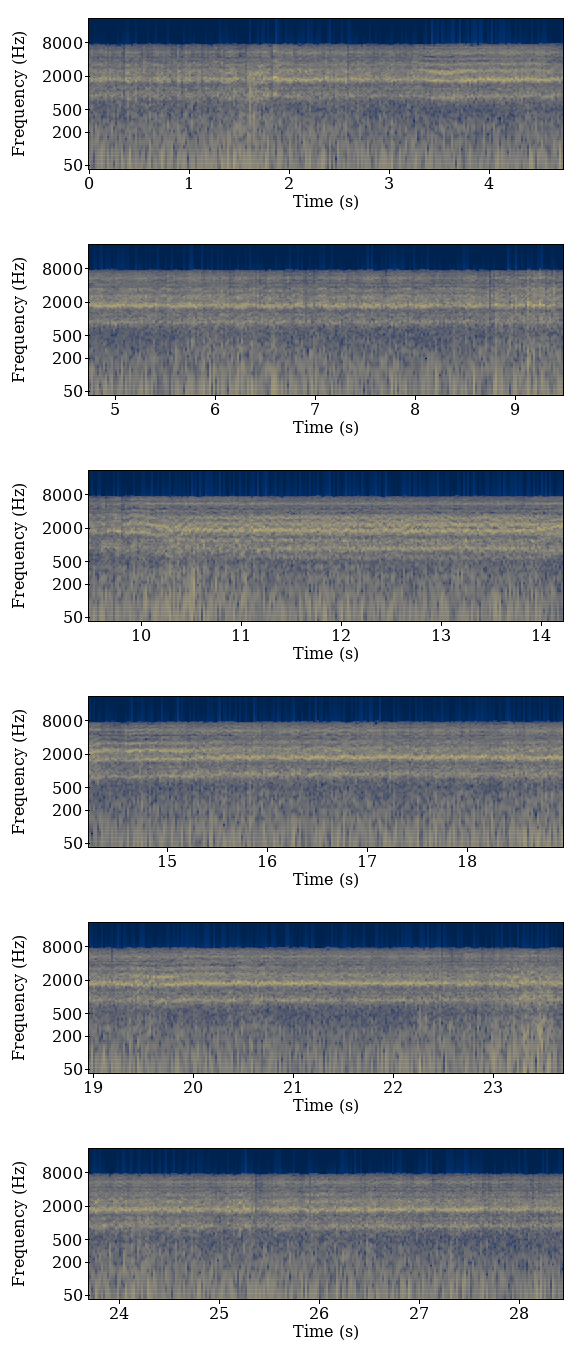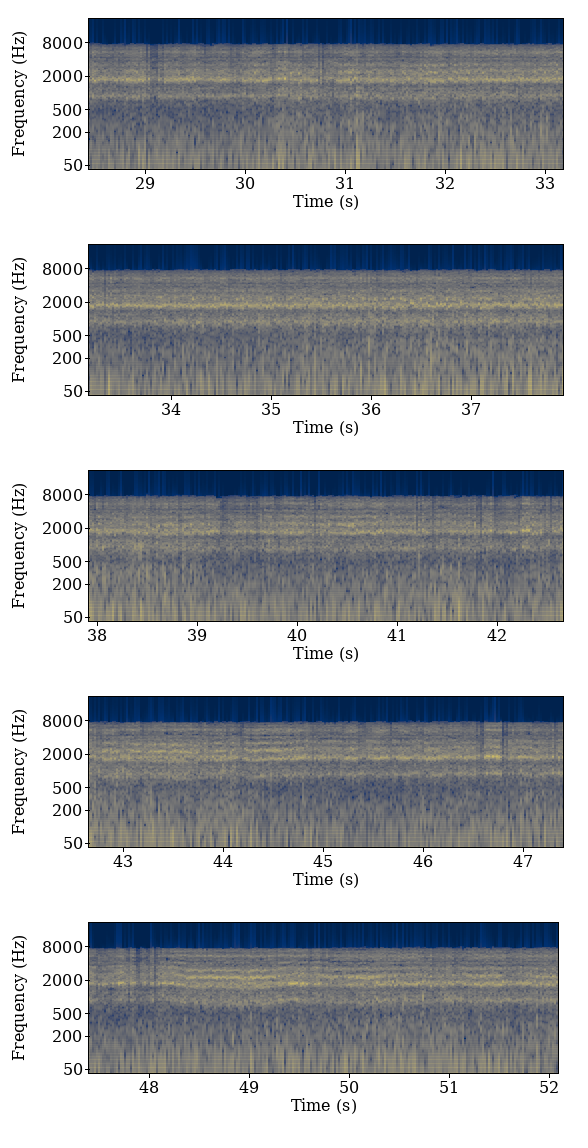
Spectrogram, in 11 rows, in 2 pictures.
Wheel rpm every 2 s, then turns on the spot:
230, 230, 230, 230, 230, 200, 190, 210, 230, 230, 230, 230, 230, 230, 230, 230, 230, 230, 230, 230, 230, 230, 230, 230, 220, 220.
none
